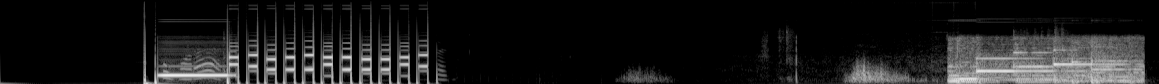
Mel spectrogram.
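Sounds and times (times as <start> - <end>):
steady phone dial tone after a call cuts off: 1.5 - 4.4
rapid short repeated phone beeps: 2.3 - 4.4
faint rustling: 4.4 - 9.9
burst of music: 9.5 - 11.5.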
